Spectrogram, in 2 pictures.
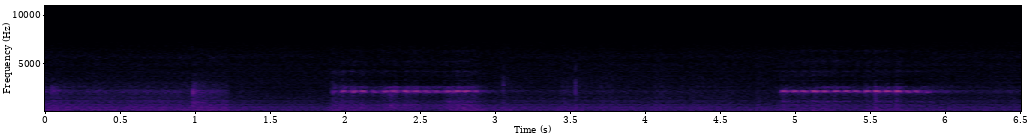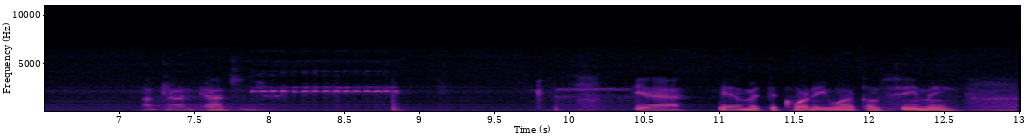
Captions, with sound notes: I'M TRYING TO CONCENTRATE. [TELEPHONE RINGS] YEAH! I'M AT THE CORNER. YOU WANT TO COME SEE ME?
